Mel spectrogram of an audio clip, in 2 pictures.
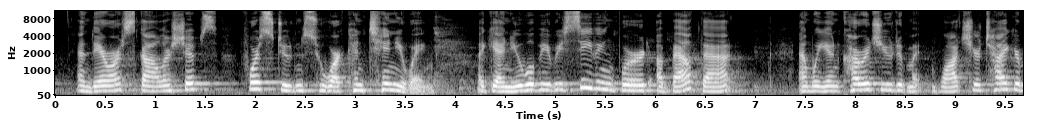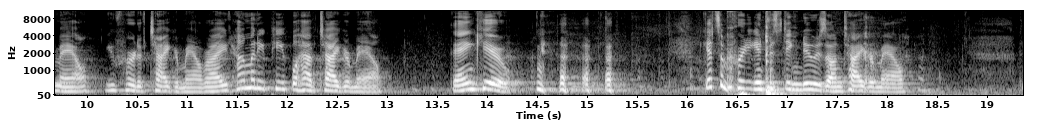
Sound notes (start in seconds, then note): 14.4 laughs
